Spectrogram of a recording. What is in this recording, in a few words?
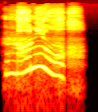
angry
